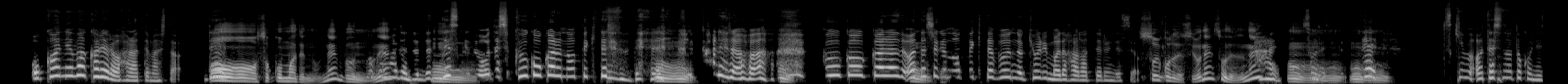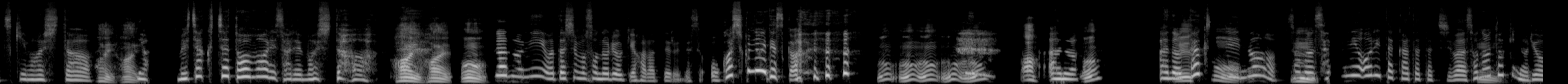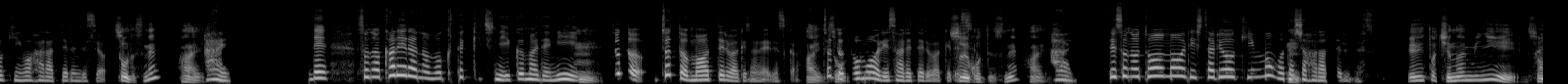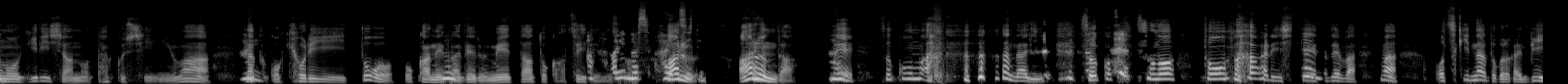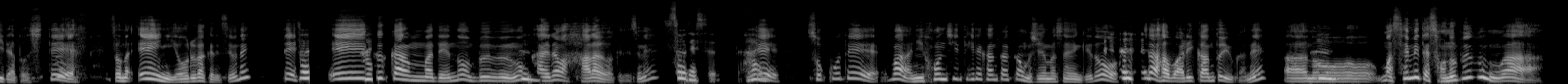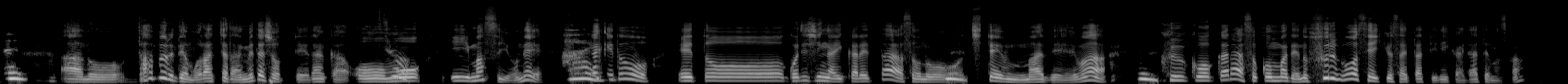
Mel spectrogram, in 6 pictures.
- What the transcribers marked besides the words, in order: laughing while speaking: "乗ってきてるので、彼らは"; chuckle; laugh; laugh; laughing while speaking: "遠回りして"; unintelligible speech; chuckle
- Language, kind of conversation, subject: Japanese, podcast, 旅先で驚いた文化の違いは何でしたか？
